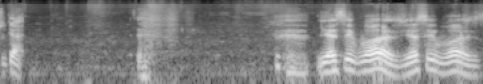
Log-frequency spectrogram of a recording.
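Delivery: loud, talking through the laughter. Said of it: "I'm laughing at some of the comments".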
